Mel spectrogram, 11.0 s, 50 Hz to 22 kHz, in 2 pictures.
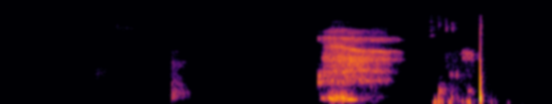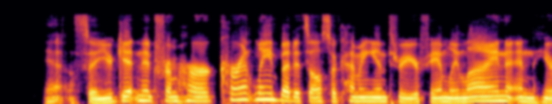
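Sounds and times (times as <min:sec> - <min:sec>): woman sighing: 0:03.2 - 0:04.0.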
